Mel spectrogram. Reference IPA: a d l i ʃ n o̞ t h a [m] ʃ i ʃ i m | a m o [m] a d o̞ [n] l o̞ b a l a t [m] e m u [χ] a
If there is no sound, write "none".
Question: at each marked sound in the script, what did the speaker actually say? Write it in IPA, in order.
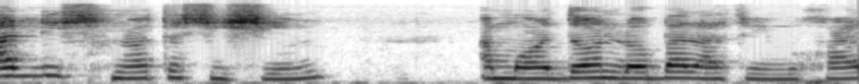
none, none, n, m, χ

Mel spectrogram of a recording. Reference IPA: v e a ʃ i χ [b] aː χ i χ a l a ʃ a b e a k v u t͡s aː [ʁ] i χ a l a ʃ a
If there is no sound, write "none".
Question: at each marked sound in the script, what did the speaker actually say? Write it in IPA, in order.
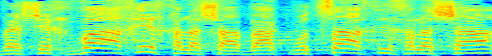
v, χ

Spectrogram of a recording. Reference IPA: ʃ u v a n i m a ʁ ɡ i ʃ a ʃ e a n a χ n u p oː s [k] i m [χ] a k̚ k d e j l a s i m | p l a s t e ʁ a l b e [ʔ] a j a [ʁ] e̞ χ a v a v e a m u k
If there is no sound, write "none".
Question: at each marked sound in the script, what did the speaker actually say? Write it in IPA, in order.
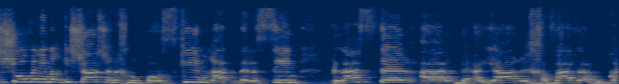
k, ʁ, ʔ, ʁ

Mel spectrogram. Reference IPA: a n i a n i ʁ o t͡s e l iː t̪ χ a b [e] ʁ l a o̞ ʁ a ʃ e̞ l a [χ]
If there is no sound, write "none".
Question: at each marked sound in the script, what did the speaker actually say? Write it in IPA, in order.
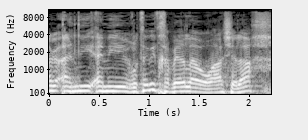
e, χ

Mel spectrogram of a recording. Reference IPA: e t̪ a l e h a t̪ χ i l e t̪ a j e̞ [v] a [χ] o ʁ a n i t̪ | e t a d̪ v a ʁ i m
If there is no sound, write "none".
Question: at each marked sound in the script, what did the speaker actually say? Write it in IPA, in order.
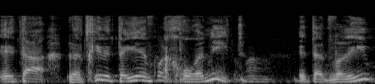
v, χ

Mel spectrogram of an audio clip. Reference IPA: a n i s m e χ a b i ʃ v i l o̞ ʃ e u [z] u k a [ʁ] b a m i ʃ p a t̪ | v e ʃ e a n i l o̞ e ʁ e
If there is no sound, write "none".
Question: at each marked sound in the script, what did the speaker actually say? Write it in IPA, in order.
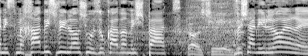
z, none

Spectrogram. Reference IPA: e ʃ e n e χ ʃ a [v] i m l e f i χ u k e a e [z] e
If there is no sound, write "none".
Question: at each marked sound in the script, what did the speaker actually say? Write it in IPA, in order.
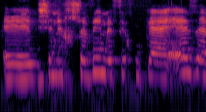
v, z

